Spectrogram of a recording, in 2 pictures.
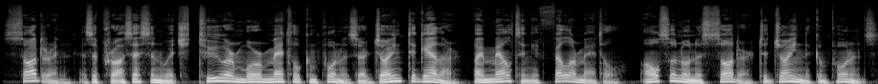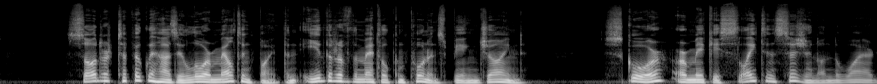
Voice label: eLearning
